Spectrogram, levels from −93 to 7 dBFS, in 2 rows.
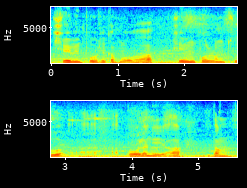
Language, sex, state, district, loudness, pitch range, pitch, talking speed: Mizo, male, Mizoram, Aizawl, -18 LUFS, 110-130 Hz, 125 Hz, 160 wpm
